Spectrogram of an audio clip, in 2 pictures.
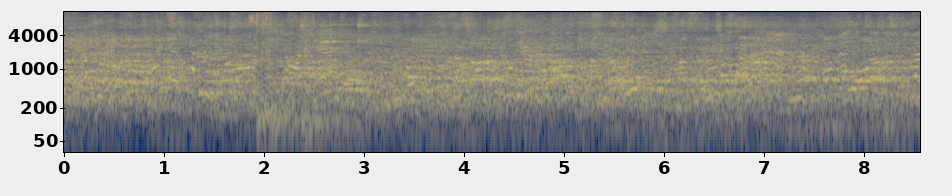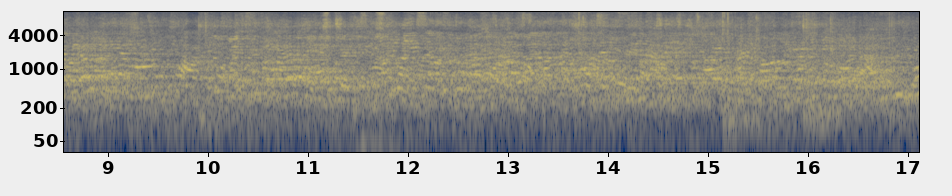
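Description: Many voices chatter and shout in a large echoing hall.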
